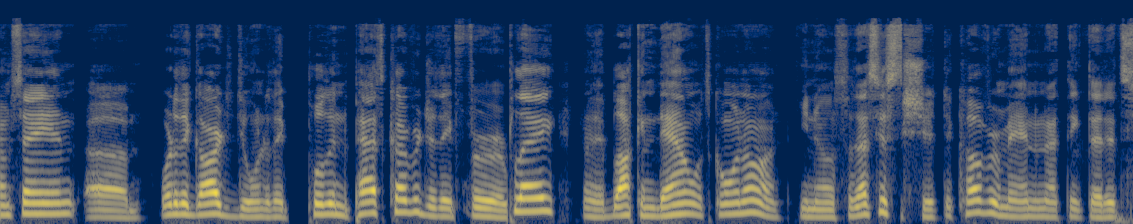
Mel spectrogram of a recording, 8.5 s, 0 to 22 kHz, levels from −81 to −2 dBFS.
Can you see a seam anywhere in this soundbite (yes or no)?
yes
